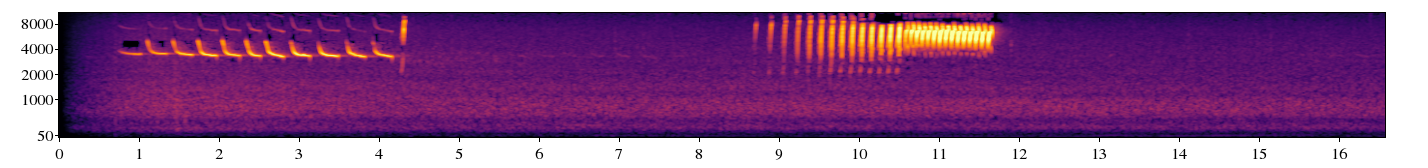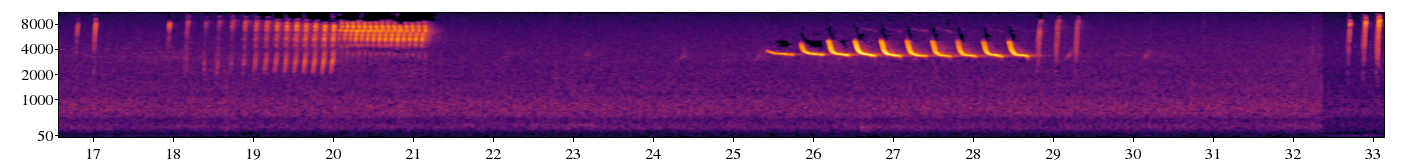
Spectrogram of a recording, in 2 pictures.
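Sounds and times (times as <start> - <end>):
Eurasian nuthatch calling: 0.8 - 4.4, 8.7 - 11.8, 17.8 - 21.3, 25.3 - 29.4, 32.7 - 33.1.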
